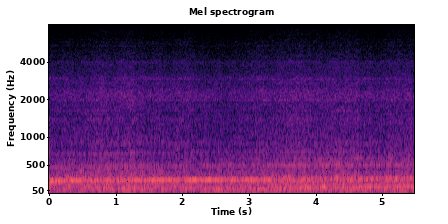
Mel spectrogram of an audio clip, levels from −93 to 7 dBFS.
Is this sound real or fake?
real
